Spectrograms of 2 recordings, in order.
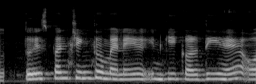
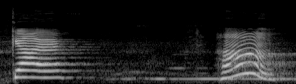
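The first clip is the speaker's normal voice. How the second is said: high, loud short questions; loud prompting; 6 semitones higher, 5 dB louder, much slower than usual. Real, not acted. Caregiver prompting crying papa, loud high questioning. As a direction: call out for a response.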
